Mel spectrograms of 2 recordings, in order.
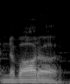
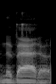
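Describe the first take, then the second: First: The stressed vowel sounds like a broad 'ah'. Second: The stressed vowel sounds like the vowel in 'Ada'. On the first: The speaker calls it wrong. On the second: The speaker calls it right.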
